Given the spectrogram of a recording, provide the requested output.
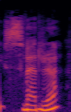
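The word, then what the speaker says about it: Sverre: s-v-e-r-r-e he's named after a king of Norway sveda and um everybody calls him Stam because because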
